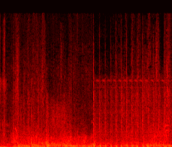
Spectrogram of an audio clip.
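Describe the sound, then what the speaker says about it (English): Mortar and gunfire explosions in the war game Combat Mission, a dense run of sharp impacts and blasts at moderate loudness with no talk. "mortar destroyed it"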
